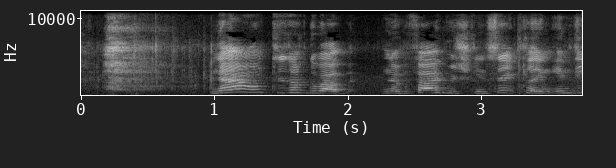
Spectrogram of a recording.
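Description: A young boy speaks close to a microphone.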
